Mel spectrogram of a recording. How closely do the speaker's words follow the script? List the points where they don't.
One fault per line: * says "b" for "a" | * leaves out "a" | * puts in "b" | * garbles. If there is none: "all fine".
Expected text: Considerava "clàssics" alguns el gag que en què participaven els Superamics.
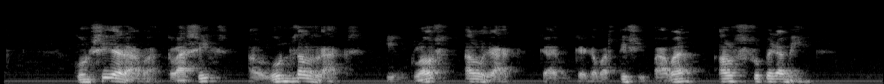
* puts in "dels gags inclòs"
